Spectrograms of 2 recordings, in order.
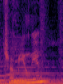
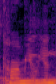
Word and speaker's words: Charmeleon: my patreons the FY Charmeleon which I always used to pronounce as careleon no idea why I guess I just read it as like a chameleon because to me the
